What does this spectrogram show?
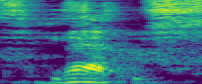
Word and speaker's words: wreaths: এখানে র্যাথ কথাটা আমরা উচ্চারণটা অনেকে ভুল করি, WREATHS, র্যাথস, সরি র্যাথস বাংলা।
